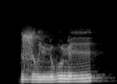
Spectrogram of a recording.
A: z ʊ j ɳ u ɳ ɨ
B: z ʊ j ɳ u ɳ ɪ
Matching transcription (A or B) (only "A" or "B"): B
